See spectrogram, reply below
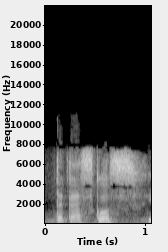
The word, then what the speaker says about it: Dacascos: And this was directed by Mark Dacascos, if I'm pronouncing that right. I don't care. – Dacascos, yeah.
